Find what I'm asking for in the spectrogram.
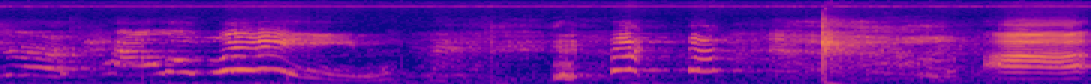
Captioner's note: giggles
